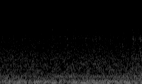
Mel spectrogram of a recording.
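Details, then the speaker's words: Loud low continuous rumbling stomach gurgle (borborygmi) after drinking a keto shake with MCT oil, possibly too much MCT oil. "this is gonna be a bad day it is rumbling and making all kinds of crazy noises"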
